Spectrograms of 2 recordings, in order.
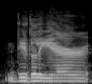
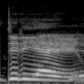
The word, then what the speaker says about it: Didier: Man, so I guess Diddlier is the ones that end up. Did I say it wrong? It's not. I guess Diddler ends up killing Michelle. I guess. It's Didier.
